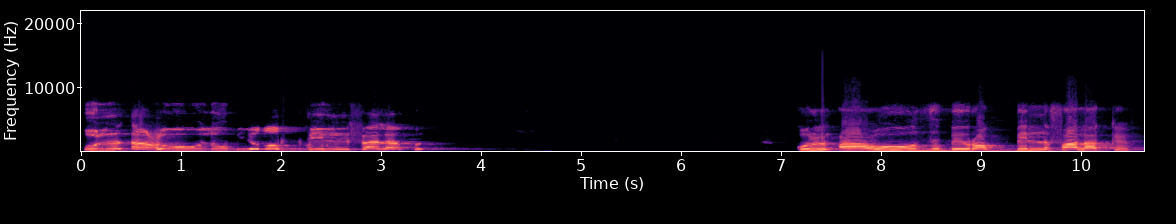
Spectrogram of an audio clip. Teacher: যেন লাক একবারে শেষ না হয়, 2 বারে আওয়াজটা হবে · আউ, এখানে এক আলিফ টানতে হবে, র মোটা করে পড়তে হবে, শেষে কফে কলকলা। আরেকবার বলি, কুল আউযু বিরাব্বিল ফালাক।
